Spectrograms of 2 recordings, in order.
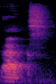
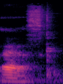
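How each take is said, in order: First: The word ends with a 'ks' sound. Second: The word ends with an 'sk' sound. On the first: "I used to say as a kid" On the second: "instead of ask"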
